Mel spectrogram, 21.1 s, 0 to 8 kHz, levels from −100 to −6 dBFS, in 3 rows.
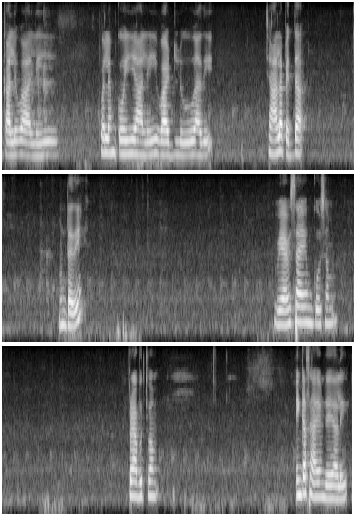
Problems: constant background noise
